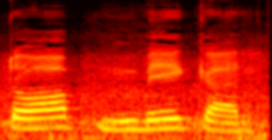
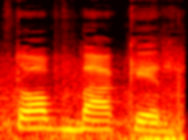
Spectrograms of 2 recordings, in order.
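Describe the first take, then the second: First: The word 'baker' is said with an 'ay' vowel. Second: The word 'baker' is said with an 'a' vowel. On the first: The speaker calls it right. "উচ্চারণ হচ্ছে top বেকার" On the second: The speaker calls it wrong. "বার্গার বান দেখে বলে top বাকের"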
